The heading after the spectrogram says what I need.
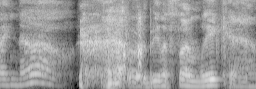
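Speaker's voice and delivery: put-on high, slow stoner voice. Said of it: "His voice in it, man, is great".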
